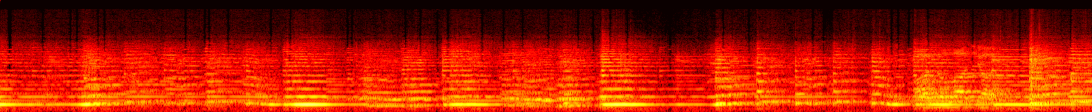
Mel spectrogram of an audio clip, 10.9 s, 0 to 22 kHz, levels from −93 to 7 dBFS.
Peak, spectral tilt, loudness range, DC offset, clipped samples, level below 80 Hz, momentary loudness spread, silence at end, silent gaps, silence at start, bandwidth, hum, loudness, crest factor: -4 dBFS; -6.5 dB/octave; 4 LU; under 0.1%; under 0.1%; -58 dBFS; 15 LU; 0 s; none; 0 s; 6 kHz; none; -20 LUFS; 16 dB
